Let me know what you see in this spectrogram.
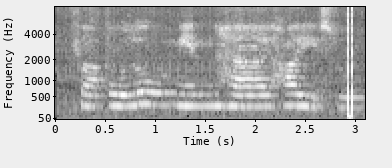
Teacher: Karena nun sukun bertemu dengan huruf ha. Nun sukun bertemu dengan huruf H, maka membacanya harus dibaca dengan Jelas. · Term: izhar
